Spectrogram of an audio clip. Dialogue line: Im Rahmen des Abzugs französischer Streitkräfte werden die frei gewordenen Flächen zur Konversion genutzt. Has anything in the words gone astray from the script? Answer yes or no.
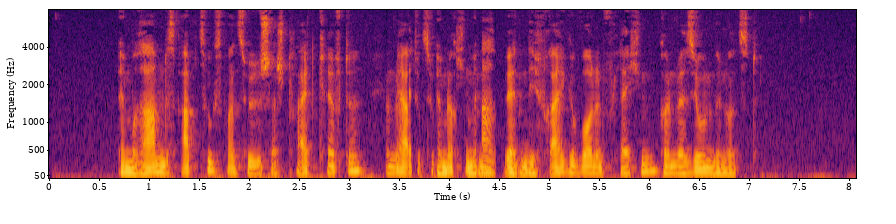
yes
